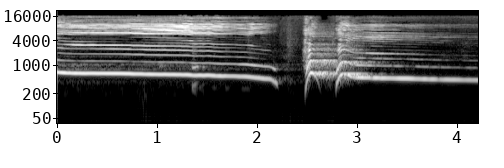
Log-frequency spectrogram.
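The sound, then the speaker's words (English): A person imitates a wolf howl: a loud, drawn-out wail that slowly sinks in pitch, breaks off briefly, then swoops back up and holds again, with no talking alongside. “I had that in my notes. It says howl.”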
